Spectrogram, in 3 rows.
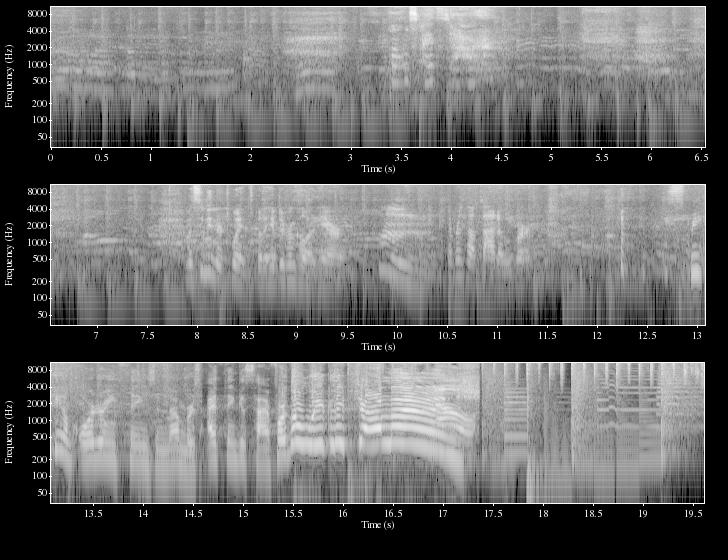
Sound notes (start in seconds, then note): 2.3 gasps; 11.5 laughs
